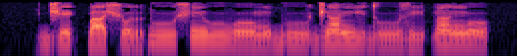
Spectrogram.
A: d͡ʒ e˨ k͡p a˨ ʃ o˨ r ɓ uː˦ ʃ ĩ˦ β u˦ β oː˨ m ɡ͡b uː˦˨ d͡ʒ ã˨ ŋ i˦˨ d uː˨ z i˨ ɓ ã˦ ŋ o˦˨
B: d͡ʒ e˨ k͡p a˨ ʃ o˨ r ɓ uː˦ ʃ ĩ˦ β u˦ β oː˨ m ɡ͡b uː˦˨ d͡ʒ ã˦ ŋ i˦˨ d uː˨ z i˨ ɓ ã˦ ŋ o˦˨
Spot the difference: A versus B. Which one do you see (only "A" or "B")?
B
